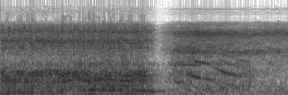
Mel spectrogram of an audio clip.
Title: Woman Snoring loud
